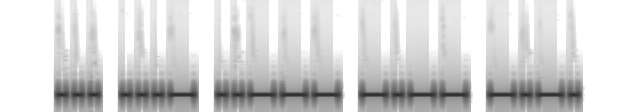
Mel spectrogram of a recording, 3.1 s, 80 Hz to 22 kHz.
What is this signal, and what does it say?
Morse code, heard as a keyed tone, about 30 wpm, 700 Hz. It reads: SV2YC
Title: DXCC-100 Call Signs - 5 Characters - Repeated 3x - 30wpm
